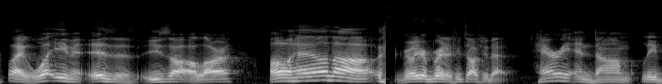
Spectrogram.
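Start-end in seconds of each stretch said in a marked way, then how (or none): 0.1-5.1 louder, higher, stretched hell no; incredulous outburst. Real, not acted. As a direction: shout it in disbelief. Reacting to British contestant's slang.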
